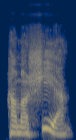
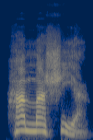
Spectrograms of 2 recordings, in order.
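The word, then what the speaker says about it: hamashiach: segundo nombre de Jesús Mesías Mesías en realidad hamashia es una palabra hebrea hamashia ha m sh i a c h hamashia que significa Mesías Jesús se pronuncia yeshua yeshua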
